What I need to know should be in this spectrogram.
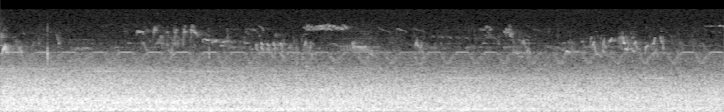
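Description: A jet airliner's engines roar steadily overhead as it climbs away, slowly fading.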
